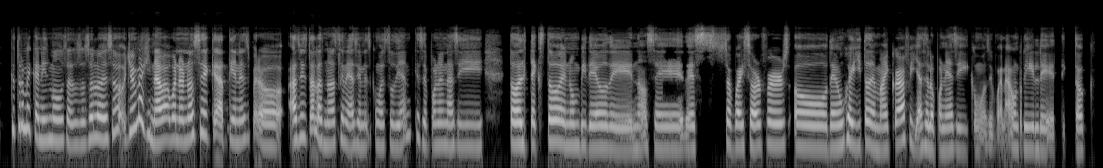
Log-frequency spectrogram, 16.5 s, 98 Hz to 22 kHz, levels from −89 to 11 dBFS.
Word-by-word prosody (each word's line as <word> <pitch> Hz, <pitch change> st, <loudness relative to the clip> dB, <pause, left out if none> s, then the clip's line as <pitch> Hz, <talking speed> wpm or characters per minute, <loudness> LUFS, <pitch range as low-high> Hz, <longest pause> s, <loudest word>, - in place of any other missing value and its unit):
qué 335 Hz, -, -5 dB
otro 375 Hz, +2 st, -1 dB
mecanismo 245 Hz, -8 st, -1 dB
usas? 230 Hz, -3 st, -3 dB
O -, -, -7 dB
sea, 215 Hz, 0 st, -6 dB
¿solo 255 Hz, +2 st, +2 dB
eso? 255 Hz, +6 st, 0 dB
Yo 320 Hz, -, +1 dB
me 410 Hz, -, +1 dB
imaginaba, 245 Hz, -, +5 dB
bueno, 240 Hz, -1 st, +3 dB
no 250 Hz, +3 st, +2 dB
sé 295 Hz, -1 st, +2 dB
qué -, -, +1 dB
edad -, -, +5 dB
tienes, 230 Hz, +1 st, -3 dB
pero 205 Hz, -5 st, +1 dB
¿has 235 Hz, +1 st, +4 dB
visto 265 Hz, -10 st, 0 dB
las 235 Hz, +3 st, +1 dB
nuevas 210 Hz, +1 st, -1 dB
generaciones 200 Hz, -3 st, -3 dB
como 210 Hz, -1 st, -5 dB
estudian 205 Hz, +5 st, -6 dB
que 270 Hz, -3 st, -10 dB
se 210 Hz, -, -5 dB
ponen 205 Hz, +1 st, -5 dB
así 200 Hz, 0 st, -5 dB, 0.4 s
todo 215 Hz, -1 st, +5 dB
el 215 Hz, -1 st, +2 dB
texto 230 Hz, +2 st, +2 dB
en 210 Hz, -2 st, +1 dB
un 205 Hz, 0 st, -4 dB
video 195 Hz, -1 st, 0 dB
de 90 Hz, -, -1 dB
no 95 Hz, +2 st, -4 dB
sé 185 Hz, -, -2 dB, 0.3 s
de 190 Hz, -, 0 dB
Subway 200 Hz, +1 st, +1 dB
Surfers 205 Hz, +1 st, +1 dB
o 195 Hz, -1 st, +2 dB
de 195 Hz, 0 st, +1 dB
un 200 Hz, -, 0 dB
jueguito 220 Hz, -2 st, +1 dB
de 205 Hz, -2 st, +2 dB
Minecraft 215 Hz, +6 st, +2 dB
y -, -, -10 dB
ya -, -, 0 dB
se 195 Hz, -, -2 dB
lo 185 Hz, -, +1 dB
pone 180 Hz, +1 st, -4 dB
así 180 Hz, -2 st, -6 dB
como 90 Hz, +2 st, -8 dB
si 100 Hz, -, -9 dB
fuera 95 Hz, -, -2 dB
un 195 Hz, -, -3 dB
reel 185 Hz, -1 st, -3 dB
de 175 Hz, -, -3 dB
TikTok? -, -, -6 dB
205 Hz, 220 wpm, -23 LUFS, 195-235 Hz, 0.4 s, imaginaba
